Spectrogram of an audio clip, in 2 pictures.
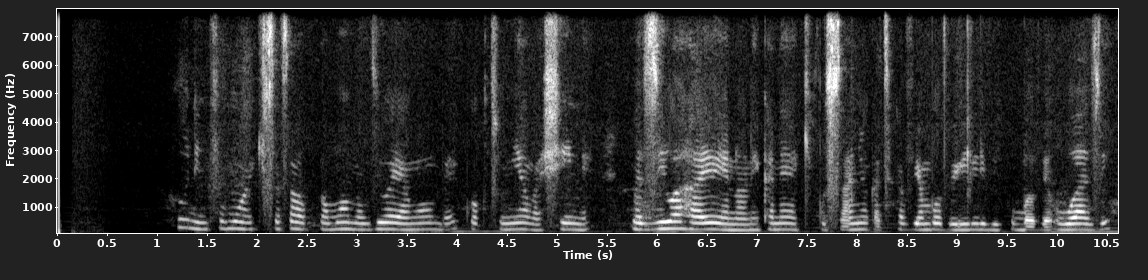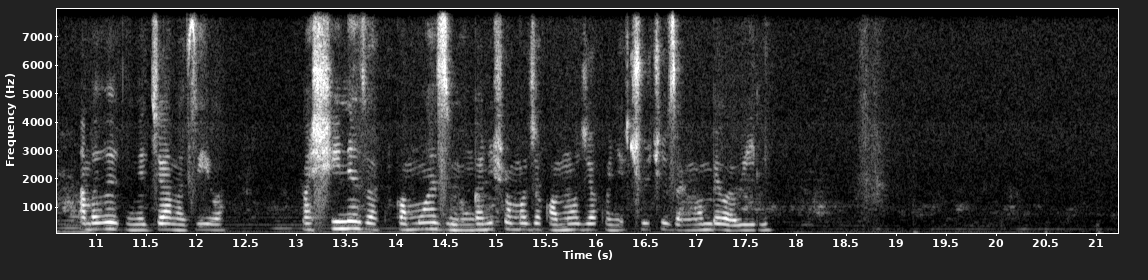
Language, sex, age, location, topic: Swahili, female, 18-24, Kisii, agriculture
